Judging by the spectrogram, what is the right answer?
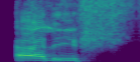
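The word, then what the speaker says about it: ألف: জানি তারপরে আমি বলছি আলিফ দেখেন আমি কিভাবে উচ্চারণ করি আমার মুখের দিকে তাকান আপনারা আলিফ আলিফ আলিফ দেখেন আ সিম্পল আ এইবার কি হচ্ছে লি এরপরে ফ উচ্চারণ হচ্ছে সে ফ টা কোন জায়গা থেকে নিচের ঠোঁটের পেট সামনের উপরের দুই দাঁতের আগার সঙ্গে লাগিয়ে হালকা বাতাস বের হবে আলিফ আলিফ সবাই হাত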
